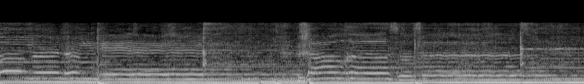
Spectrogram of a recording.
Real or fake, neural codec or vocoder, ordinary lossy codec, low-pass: fake; codec, 44.1 kHz, 7.8 kbps, DAC; none; 7.2 kHz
